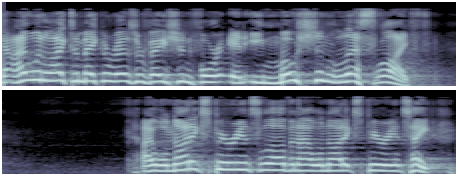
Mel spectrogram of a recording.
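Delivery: high, loud, mocking voice of a wishful churchgoer; mock request. Pastor mocking the congregation's wish, high and loud. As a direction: ham up the naive request.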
